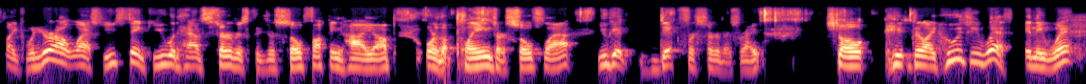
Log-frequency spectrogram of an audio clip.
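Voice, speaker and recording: A man as a podcast guest, telling stories in a relaxed, rambling way with lots of swearing and restarts. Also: mid-range voice, slightly rough, no echo. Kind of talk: casual interview storytelling.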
